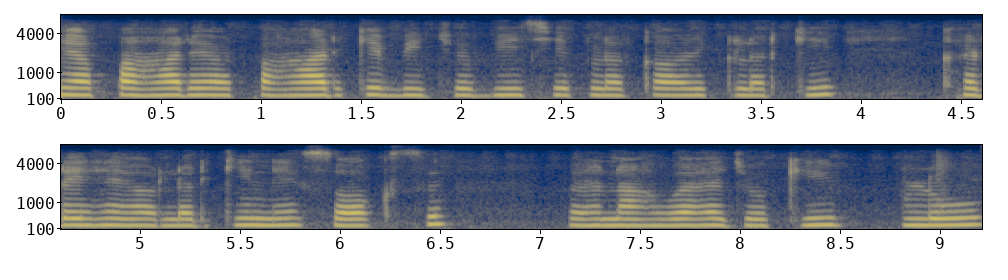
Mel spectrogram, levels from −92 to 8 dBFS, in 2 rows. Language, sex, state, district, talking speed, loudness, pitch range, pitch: Hindi, female, Bihar, Vaishali, 155 wpm, -18 LUFS, 220-230 Hz, 225 Hz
